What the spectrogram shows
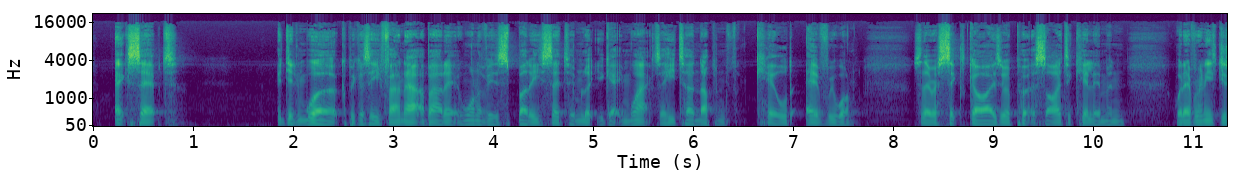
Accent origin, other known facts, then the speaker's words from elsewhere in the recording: Maidstone, South East England, United Kingdom; I'm from Maidstone, Kent, mate.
